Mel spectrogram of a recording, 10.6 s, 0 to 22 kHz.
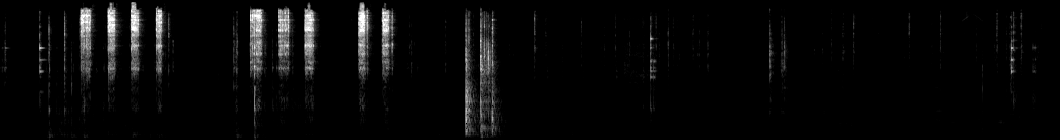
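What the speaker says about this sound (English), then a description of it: "we're going to take the 13mm socket, and we're going to take off these bolts you see here" A 13mm socket ratchet takes nuts off a hoist hook, its pawl clicking in fast rattling bursts with short pauses, loud and close, then dropping to scattered lighter clicks and metal handling.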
